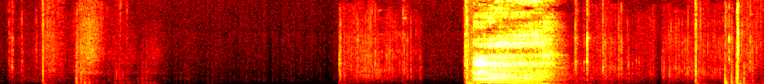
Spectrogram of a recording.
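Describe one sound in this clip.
Hands scrape and grip on rough stone during a climb.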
